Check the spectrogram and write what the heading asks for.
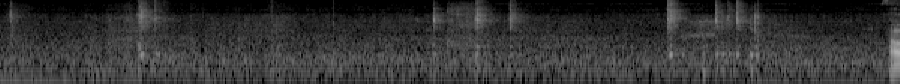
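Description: Quiet room tone with a steady low hum and a few faint, light clicks and taps scattered throughout.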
